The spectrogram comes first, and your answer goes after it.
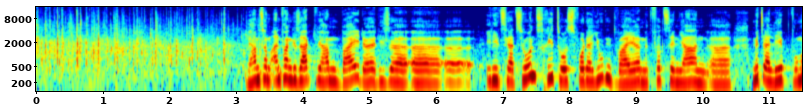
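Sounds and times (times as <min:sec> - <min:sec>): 
audience applause: 0:00.0 - 0:03.3
speech: 0:03.2 - 0:11.4.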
